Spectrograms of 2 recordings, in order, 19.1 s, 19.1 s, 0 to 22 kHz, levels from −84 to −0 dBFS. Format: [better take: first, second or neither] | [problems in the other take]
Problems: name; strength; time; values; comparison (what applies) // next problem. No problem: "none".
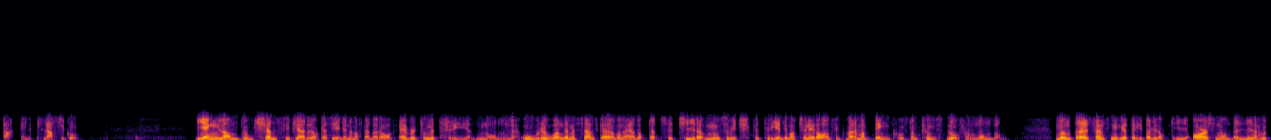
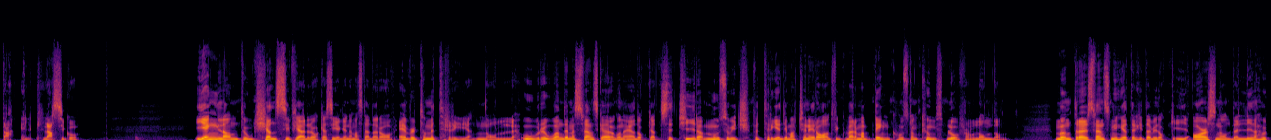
second | phone-call audio; poor line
